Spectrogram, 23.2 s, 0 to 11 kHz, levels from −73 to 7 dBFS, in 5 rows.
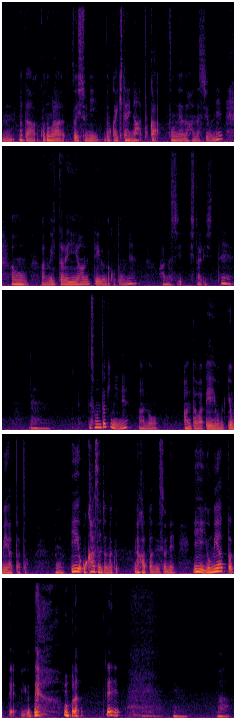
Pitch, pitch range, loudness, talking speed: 160 Hz, 140-190 Hz, -28 LUFS, 305 characters per minute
